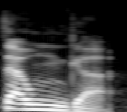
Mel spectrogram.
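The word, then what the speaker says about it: Tujunga: Règle numéro 2, apprenez la bonne prononciation de certains noms de rue. C'est Taunga, Koanga, Figueroa, Sepoulveda, Wilshire, pas Wilshire et Doeni.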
